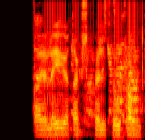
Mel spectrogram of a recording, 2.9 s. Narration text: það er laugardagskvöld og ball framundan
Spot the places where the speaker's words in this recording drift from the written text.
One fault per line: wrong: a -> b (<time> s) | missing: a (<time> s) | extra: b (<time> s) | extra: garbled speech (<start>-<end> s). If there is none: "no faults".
missing: ball (2.4 s)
